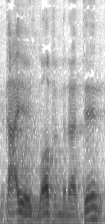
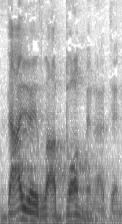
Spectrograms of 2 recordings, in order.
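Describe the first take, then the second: First: The second word has a v sound. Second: The second word has a b sound. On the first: The speaker calls it wrong. "But I think we know it's Daya Lava Minadin" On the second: The speaker calls it right. "the right way to pronounce it is"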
